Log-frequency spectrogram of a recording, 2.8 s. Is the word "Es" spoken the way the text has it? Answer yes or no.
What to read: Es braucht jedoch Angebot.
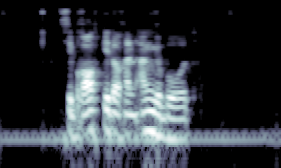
no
